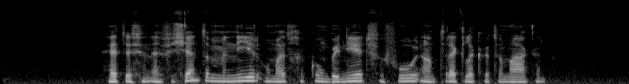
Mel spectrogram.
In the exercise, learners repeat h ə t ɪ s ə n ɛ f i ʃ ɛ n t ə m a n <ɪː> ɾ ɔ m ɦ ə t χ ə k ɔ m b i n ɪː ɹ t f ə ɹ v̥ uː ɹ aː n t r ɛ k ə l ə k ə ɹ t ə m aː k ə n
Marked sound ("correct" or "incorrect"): incorrect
